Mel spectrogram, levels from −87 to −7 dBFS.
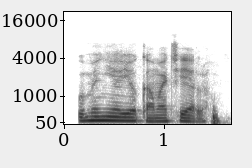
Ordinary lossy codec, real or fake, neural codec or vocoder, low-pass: Opus, 24 kbps; real; none; 7.2 kHz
